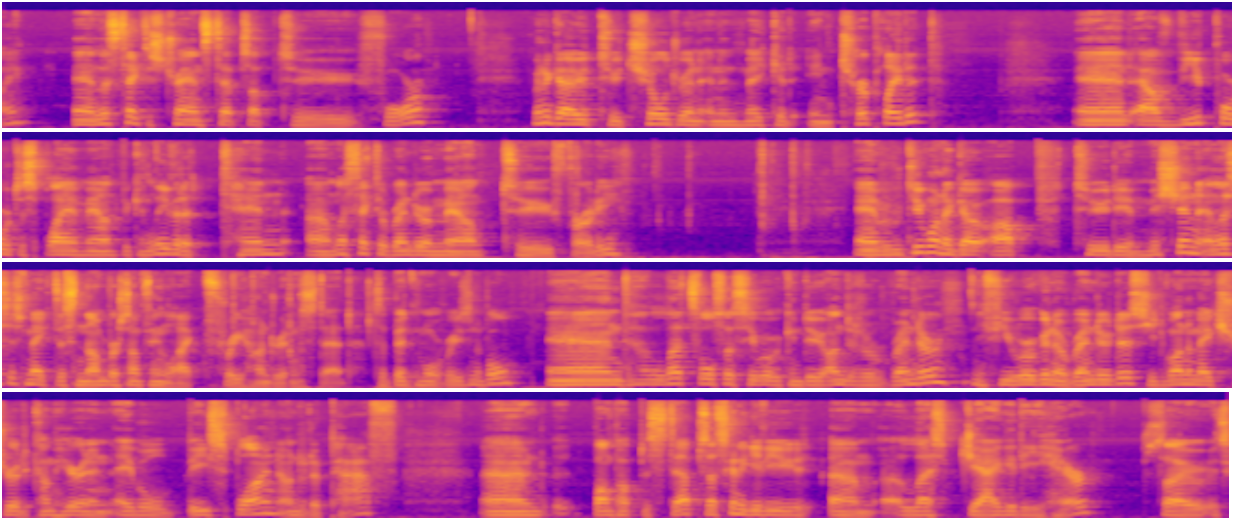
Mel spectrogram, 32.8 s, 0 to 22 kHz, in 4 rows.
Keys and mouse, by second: 2.0 click, 3.7 click, 5.3 click, 10.3-13.2 drag, 16.2-18.0 drag, 17.7 0, 22.0 click, 26.2 click, 28.6 click.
